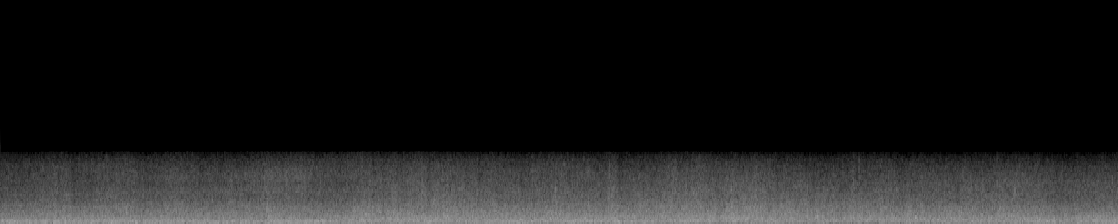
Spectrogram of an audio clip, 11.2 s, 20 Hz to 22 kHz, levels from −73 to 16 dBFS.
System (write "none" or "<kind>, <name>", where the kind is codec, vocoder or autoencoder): none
